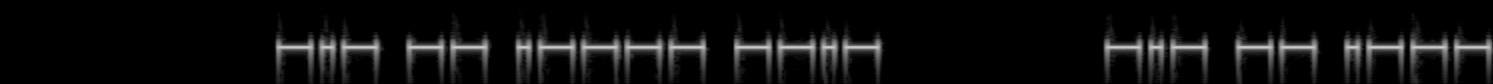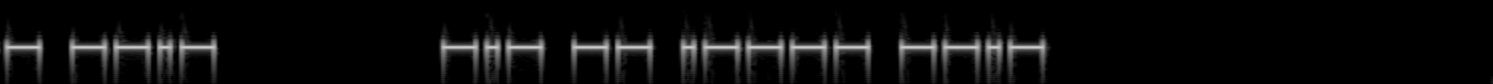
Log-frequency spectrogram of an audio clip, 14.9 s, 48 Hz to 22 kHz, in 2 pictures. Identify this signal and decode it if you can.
Morse code, heard as a keyed tone, about 22 wpm, 700 Hz. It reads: KM1Q KM1Q KM1Q
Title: USA Call Signs - 4 Characters - Repeated 3x - 22wpm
